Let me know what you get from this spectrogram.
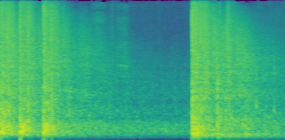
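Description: Aerial fireworks shells bursting overhead: a quick run of three bangs at the start, then one more loud bang about three seconds in, each fading away in a long echo.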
